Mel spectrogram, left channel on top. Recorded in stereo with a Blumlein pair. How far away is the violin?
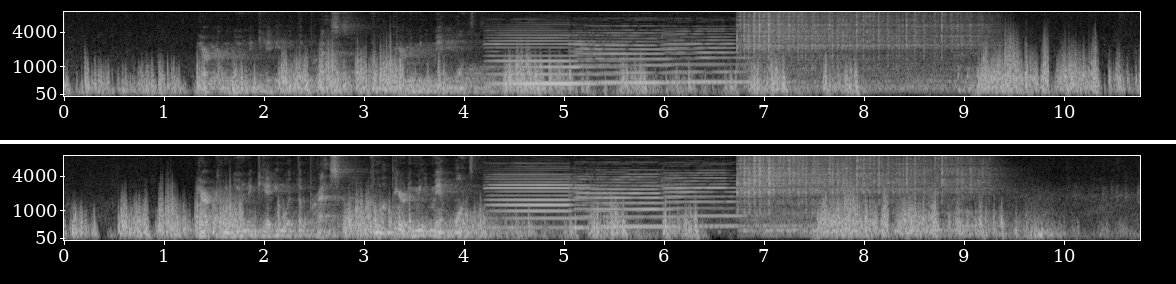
About 4 m.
